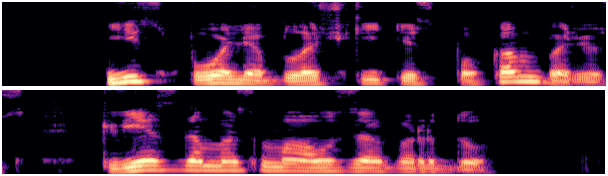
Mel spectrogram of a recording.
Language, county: Lithuanian, Vilnius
